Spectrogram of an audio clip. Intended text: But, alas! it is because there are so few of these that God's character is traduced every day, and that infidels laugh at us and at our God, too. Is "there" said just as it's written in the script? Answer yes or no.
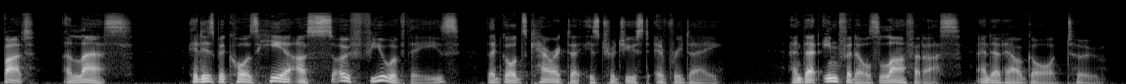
no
